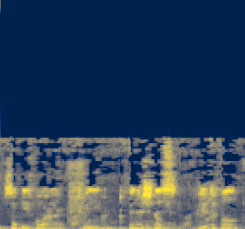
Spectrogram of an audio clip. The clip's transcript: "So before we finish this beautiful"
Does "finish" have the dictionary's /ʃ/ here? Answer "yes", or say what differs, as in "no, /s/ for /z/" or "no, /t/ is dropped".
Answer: yes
